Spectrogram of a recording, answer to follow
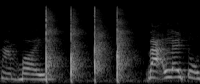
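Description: Four quick, sharp hand claps, about four a second, between stretches of a woman's talk.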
